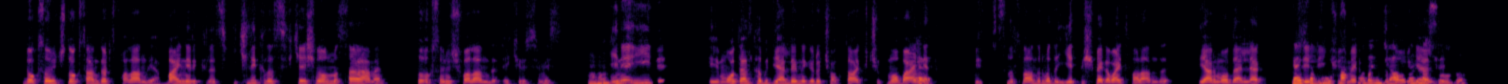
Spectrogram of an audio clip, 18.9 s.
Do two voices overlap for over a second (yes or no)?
yes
